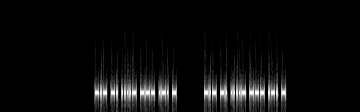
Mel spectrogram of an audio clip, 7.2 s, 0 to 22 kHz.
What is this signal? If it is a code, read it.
Morse code, heard as a keyed tone, about 46 wpm, 700 Hz. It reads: KN4ORT KN4ORT
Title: USA Call Signs - 6 Characters - Repeated 2x - 45wpm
